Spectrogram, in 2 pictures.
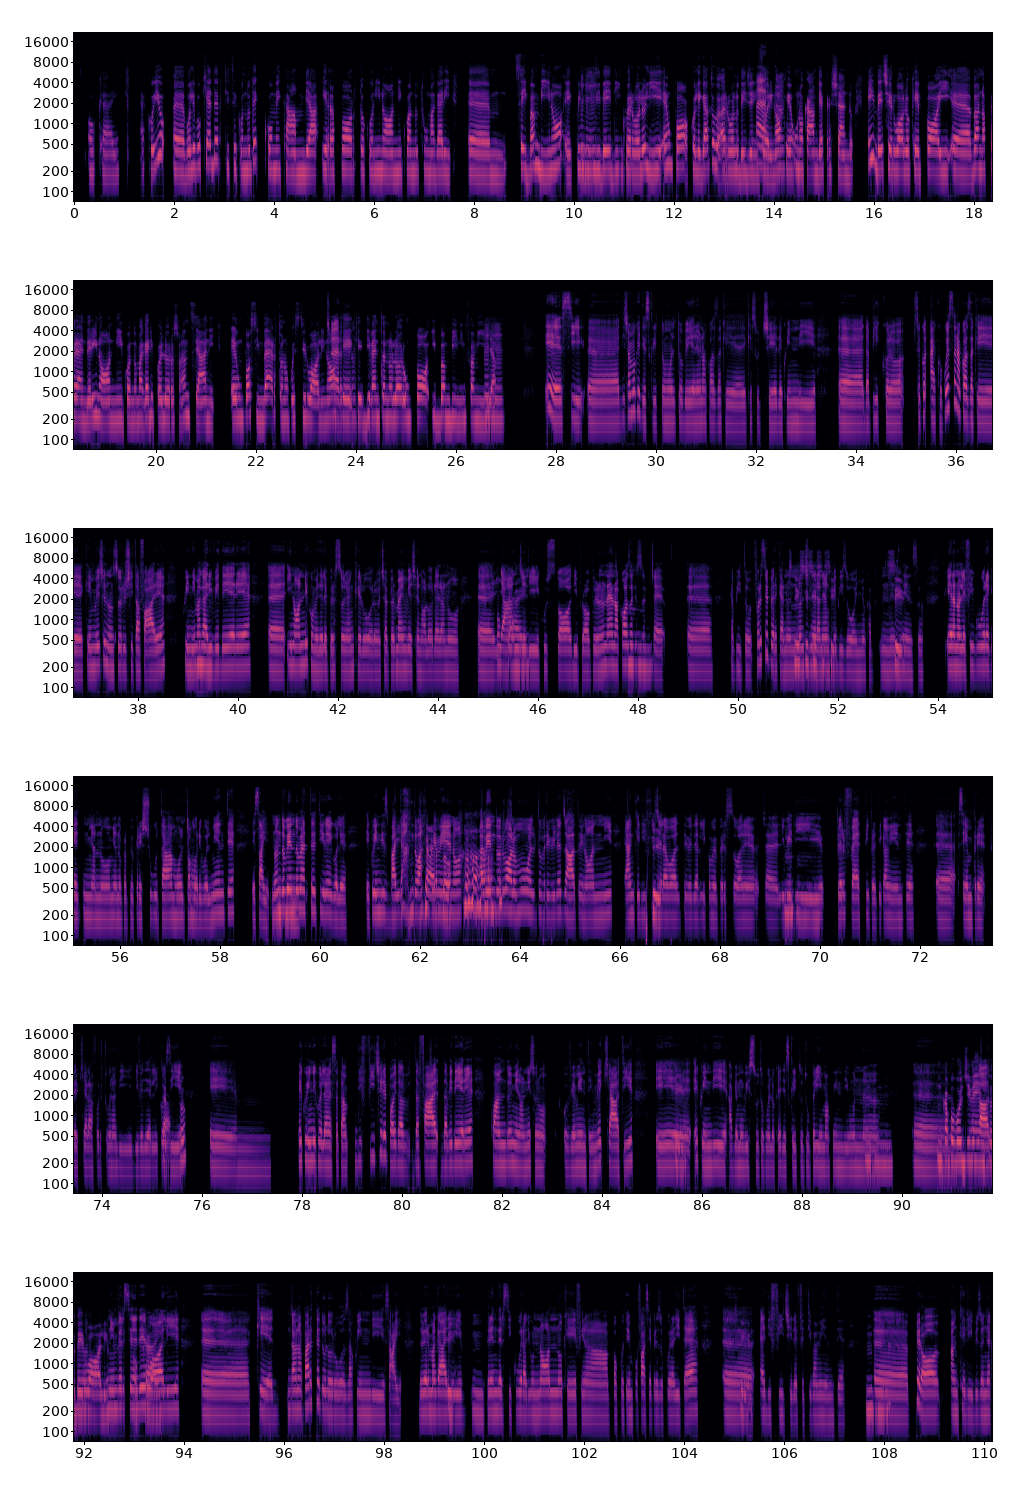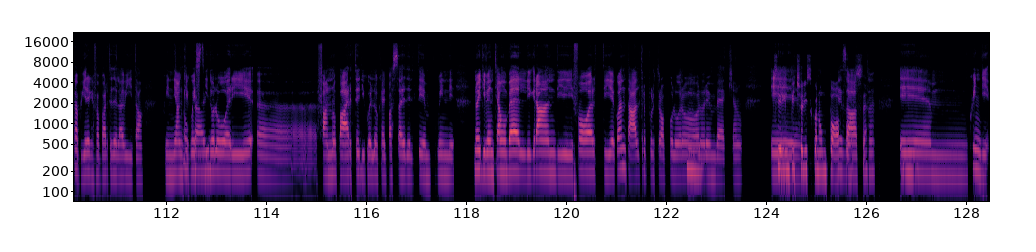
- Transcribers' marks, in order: "cioè" said as "ceh"; "cioè" said as "ceh"; tapping; chuckle; laughing while speaking: "sbagliando anche meno"; other background noise; "Cioè" said as "ceh"; drawn out: "Ehm"
- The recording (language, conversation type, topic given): Italian, podcast, Come si costruisce la fiducia tra i membri della famiglia?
